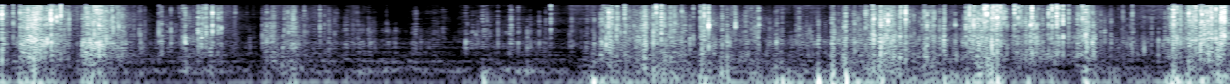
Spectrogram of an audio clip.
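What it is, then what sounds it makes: Small plastic bag. An empty small clear plastic bag is crinkled and rubbed with fingertips in front of a microphone. Bright, crisp crinkling comes in bursts, fading to a quieter rustle in the middle before building back into denser, louder crackling toward the end.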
